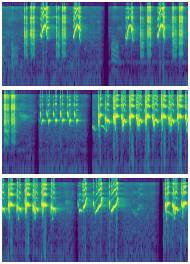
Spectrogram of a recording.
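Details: Black-winged myna in energetic song, mixing harsh buzzy bursts, squawks and quick rising whistles into rapid repeated series, with brief gaps between loud phrases.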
